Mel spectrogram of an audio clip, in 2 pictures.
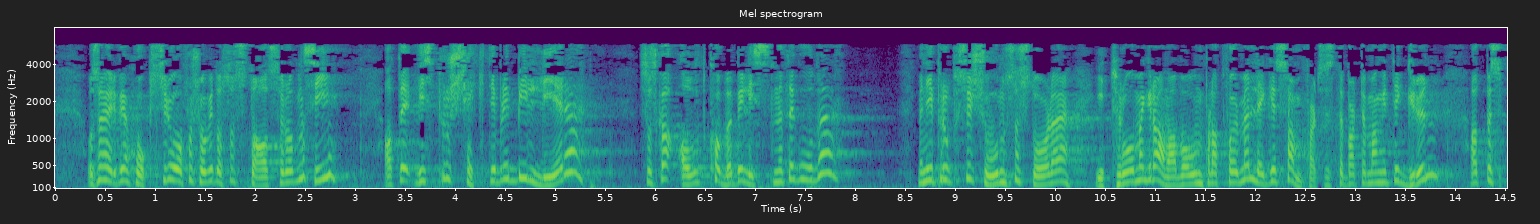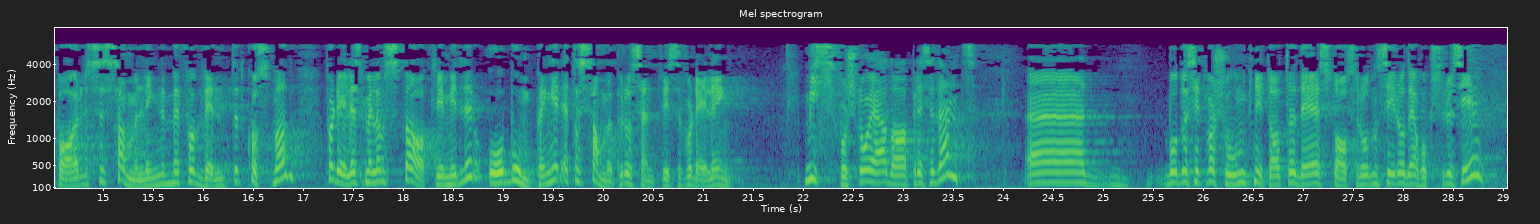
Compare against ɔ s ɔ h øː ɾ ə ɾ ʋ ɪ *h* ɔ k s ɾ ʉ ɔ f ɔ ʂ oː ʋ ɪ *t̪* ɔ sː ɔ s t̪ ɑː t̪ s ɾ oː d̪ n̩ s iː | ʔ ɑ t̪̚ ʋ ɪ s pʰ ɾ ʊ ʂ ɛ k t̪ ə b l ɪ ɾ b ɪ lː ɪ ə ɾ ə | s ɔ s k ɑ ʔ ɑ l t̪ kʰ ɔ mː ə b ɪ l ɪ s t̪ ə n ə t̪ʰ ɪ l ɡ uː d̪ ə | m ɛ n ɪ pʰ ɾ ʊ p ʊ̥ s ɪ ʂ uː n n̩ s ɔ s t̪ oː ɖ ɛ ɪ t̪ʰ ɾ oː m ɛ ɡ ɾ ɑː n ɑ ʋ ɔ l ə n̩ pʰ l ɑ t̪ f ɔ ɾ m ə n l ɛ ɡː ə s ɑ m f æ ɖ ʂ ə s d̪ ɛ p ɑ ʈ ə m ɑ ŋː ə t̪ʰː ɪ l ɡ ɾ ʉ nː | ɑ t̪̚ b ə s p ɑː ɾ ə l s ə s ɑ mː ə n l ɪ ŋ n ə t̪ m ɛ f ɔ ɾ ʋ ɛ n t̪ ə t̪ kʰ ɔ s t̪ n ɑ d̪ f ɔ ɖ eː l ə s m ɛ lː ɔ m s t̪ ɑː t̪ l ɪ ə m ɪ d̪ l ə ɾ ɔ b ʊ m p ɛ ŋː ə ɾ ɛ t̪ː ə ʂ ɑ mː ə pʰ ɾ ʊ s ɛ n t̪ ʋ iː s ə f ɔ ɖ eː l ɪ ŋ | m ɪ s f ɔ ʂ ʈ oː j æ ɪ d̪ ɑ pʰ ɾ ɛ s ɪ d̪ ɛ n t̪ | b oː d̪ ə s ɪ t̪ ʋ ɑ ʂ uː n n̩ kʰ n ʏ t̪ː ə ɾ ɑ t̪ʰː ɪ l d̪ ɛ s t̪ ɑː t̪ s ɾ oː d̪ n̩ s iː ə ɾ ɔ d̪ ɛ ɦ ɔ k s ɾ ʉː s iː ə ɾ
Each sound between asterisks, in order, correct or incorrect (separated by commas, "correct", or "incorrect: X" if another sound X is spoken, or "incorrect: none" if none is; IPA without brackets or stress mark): correct, correct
